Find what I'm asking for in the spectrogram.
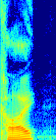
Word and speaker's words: Kai: I guess it's pronounced Kai, K-A-I.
